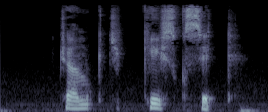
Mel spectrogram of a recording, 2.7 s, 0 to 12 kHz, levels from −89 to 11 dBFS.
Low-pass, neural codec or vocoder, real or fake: 9.9 kHz; none; real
